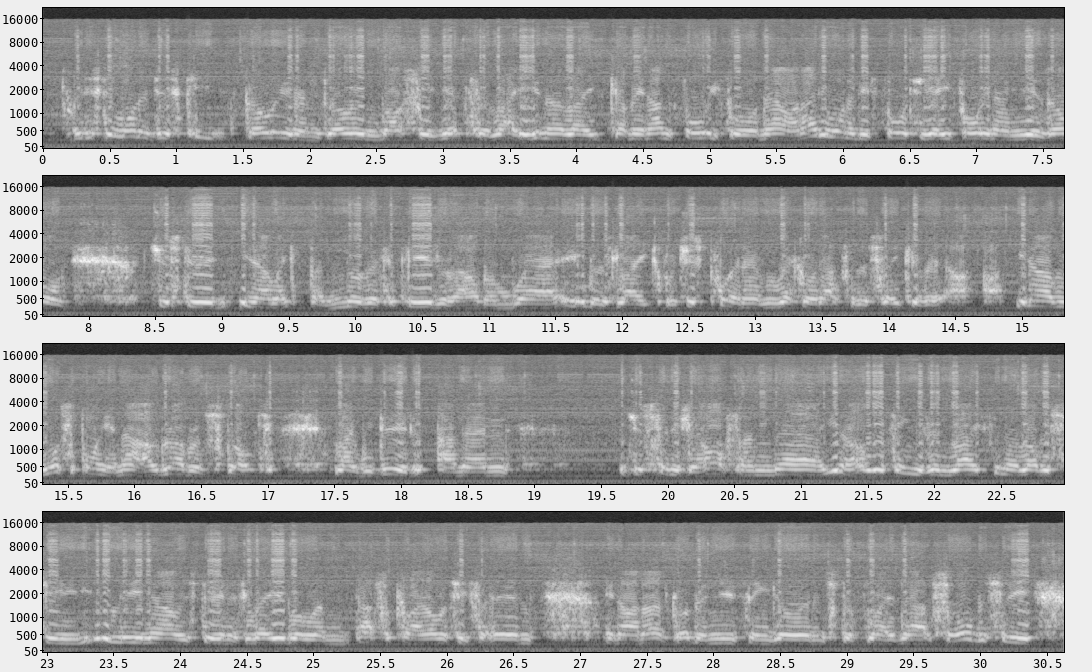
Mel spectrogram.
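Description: Speech only: a man talking on and on with short pauses, his voice thin and narrow in range as over a phone or internet call line.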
